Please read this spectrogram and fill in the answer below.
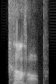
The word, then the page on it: carhop: British English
